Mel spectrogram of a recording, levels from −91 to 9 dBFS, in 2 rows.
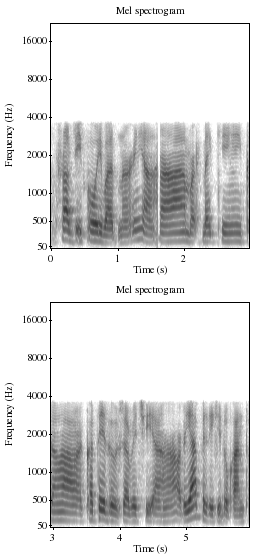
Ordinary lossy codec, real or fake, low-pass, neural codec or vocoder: none; fake; 3.6 kHz; codec, 24 kHz, 0.9 kbps, WavTokenizer, small release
